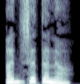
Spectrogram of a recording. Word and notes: ಅಜ್ಜತನ: ajjatana

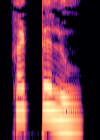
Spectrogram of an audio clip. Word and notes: ಖಟ್ಲೆ: khaṭle

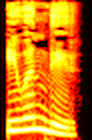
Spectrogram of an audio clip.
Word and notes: ಇವಂದಿರ್: kannada

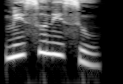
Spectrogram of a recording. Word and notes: ಮಿಸುನಿಸು: Kannada

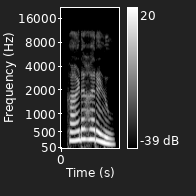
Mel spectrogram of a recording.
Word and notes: ಕಿಡಿಹೊರಳಿ: kiḍihoraḷi

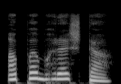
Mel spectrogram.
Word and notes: ಅಪಭ್ರಷ್ಟ: Kannada

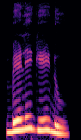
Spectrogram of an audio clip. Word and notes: ಬೆಳೆಗೇಡು: beḷegēḍu

